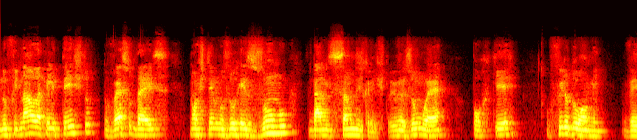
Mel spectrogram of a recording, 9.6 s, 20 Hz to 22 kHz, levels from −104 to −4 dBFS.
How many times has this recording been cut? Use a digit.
2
